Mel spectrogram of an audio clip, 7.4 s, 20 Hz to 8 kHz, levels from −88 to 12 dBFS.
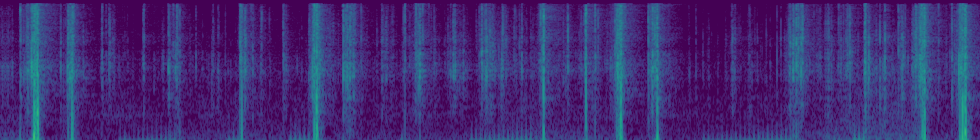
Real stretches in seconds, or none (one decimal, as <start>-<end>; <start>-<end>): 0.0-7.4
